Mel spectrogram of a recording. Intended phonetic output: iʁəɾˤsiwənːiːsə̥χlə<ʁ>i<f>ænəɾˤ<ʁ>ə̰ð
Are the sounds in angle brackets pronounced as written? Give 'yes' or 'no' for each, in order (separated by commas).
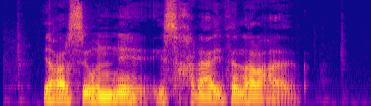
no, no, yes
